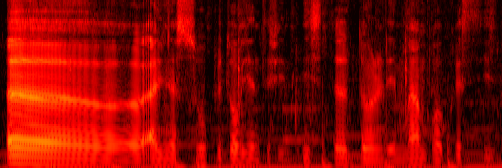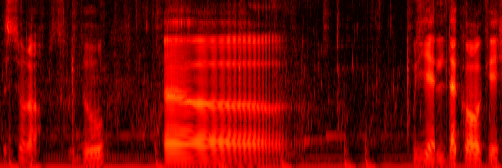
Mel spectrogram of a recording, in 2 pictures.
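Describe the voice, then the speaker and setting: Soft music plays behind a man with a lowish voice who speaks slowly while livestreaming a game. He hesitates a lot, restarts often, fills gaps with fillers, talks to his viewers and reads the game's text out loud.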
